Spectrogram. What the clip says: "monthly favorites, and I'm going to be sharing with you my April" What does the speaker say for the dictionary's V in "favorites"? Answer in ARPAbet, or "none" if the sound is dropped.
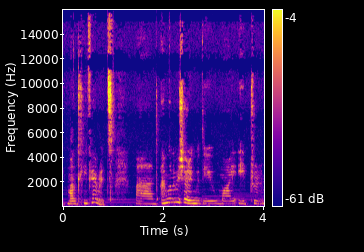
none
